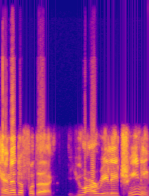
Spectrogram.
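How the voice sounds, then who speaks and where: Someone speaks with a Chinese accent at a moderate pace. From China. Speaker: corporate trainer. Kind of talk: prepared speech. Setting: speech club meeting. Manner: halting, many fillers.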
